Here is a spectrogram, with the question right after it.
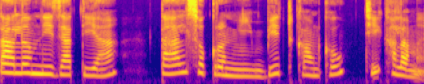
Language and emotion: Bodo, neutral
